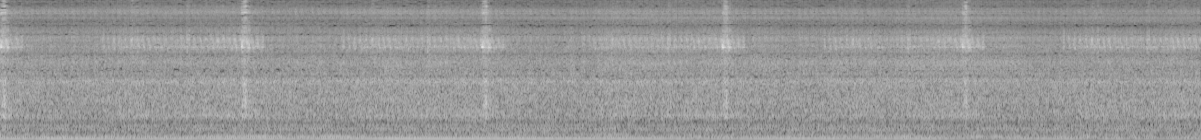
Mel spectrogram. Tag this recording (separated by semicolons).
ventilator; ventilation; vent; blower; fan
